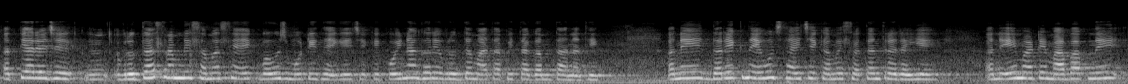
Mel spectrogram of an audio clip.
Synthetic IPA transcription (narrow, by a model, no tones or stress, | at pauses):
ət̪jaɾed͡ʒeʋɾʊd̪ʱːasɾəmnisəməsjaekbəɦud͡ʒmoʈit̪ʰəiɡəit͡ʃʰekekoinaɡʱəɾeʋɾʊd̪ʱːəmat̪apit̪aɡəmt̪anət̪ʰi | əned̪əɾekneːʋũd͡ʒt̪ʰajt͡ʃʰekeəmesʋət̪ənt̪ɾəɾəɦie | əneːmaʈemabapne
